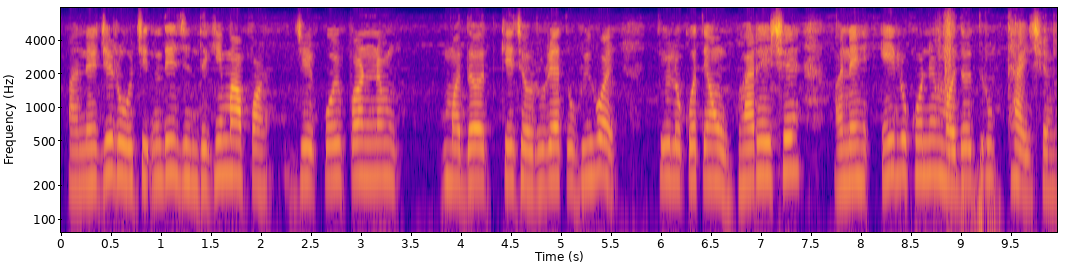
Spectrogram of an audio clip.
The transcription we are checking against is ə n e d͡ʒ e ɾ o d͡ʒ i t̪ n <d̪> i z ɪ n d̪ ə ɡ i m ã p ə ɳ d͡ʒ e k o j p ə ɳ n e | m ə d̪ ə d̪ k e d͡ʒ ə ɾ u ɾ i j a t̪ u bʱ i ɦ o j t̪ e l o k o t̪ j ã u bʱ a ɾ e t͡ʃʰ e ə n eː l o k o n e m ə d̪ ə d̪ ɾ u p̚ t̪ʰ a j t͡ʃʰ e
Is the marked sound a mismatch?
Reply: no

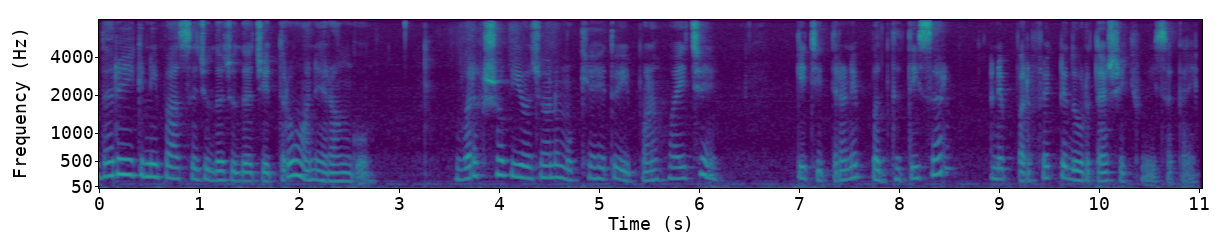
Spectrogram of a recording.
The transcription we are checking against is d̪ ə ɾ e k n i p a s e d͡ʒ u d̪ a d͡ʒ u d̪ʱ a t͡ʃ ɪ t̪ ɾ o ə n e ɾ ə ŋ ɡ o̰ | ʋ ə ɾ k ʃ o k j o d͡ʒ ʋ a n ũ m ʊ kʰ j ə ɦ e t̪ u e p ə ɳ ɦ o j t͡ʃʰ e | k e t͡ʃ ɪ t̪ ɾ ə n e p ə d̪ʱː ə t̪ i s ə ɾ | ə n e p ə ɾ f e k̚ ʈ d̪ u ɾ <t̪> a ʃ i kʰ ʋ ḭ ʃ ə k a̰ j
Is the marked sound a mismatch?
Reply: no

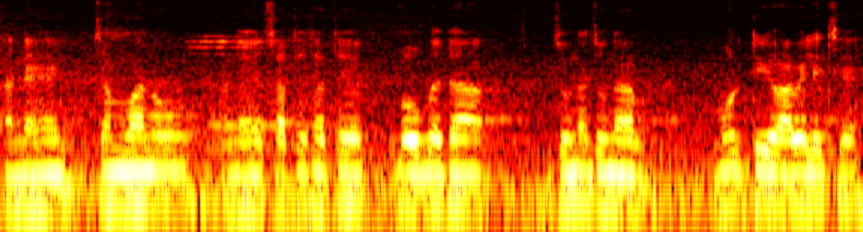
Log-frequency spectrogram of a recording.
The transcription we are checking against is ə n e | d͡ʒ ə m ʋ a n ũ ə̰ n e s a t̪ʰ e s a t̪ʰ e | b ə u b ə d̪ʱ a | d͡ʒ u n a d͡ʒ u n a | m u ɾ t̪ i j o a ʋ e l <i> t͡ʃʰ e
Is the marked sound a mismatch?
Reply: no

